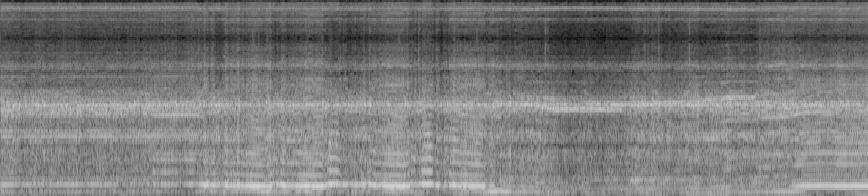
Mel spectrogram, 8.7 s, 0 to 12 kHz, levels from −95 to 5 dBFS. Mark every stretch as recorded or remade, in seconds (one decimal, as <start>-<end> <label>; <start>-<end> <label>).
0.0-1.0 recorded; 1.0-1.5 remade; 1.5-3.1 recorded; 3.1-7.5 remade; 7.5-8.7 recorded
